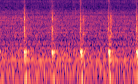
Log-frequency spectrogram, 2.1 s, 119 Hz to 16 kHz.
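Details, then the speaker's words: Creality K1 Max 3D printer, Micro Swiss extruder, still clogged after a hot unclog pin attempt: sharp clicks about two and a half per second over a faint printer hum, the extruder skipping against a clogged nozzle. "and as you can still see or as you can still hear that it's still Clogg oh my gosh and this pin is now useless"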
